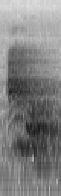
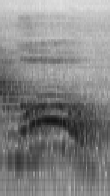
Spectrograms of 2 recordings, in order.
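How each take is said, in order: First: Said in the usual way. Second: "amor" called out with a long drawn-out "mor"; calling the word. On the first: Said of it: "Como é que eu vou saber qual é a sílaba tônica". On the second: Shown as a demonstration. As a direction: hold the stressed end of "amor", as if calling it. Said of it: "você vai ter que chamar a palavra".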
